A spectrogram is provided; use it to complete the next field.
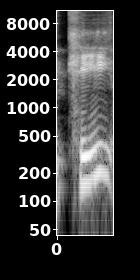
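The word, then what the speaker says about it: Quy: i'm concerned this what jerry key i believe is how you pronounce q-u-y um but i believe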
